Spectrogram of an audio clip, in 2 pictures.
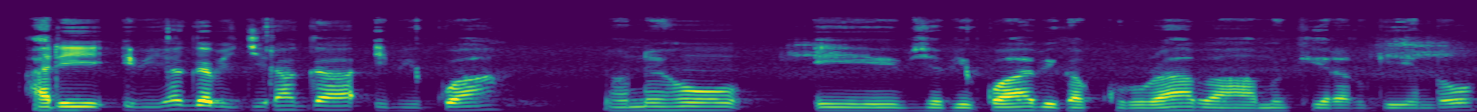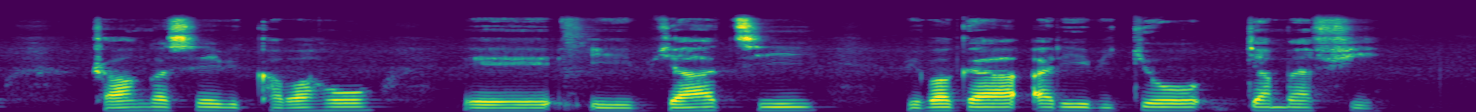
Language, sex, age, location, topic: Kinyarwanda, male, 18-24, Musanze, agriculture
